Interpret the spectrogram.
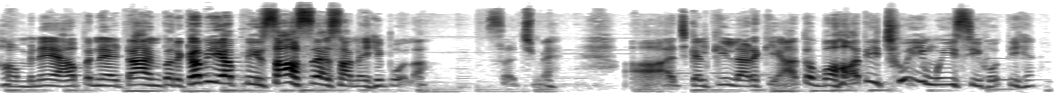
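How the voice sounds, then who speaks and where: A woman voicing a nagging old Indian mother-in-law in an animated moral story, scolding and taunting in a self-righteous way. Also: fairly high pitch, unhurried, faint music behind, heavily acted. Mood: indignant.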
